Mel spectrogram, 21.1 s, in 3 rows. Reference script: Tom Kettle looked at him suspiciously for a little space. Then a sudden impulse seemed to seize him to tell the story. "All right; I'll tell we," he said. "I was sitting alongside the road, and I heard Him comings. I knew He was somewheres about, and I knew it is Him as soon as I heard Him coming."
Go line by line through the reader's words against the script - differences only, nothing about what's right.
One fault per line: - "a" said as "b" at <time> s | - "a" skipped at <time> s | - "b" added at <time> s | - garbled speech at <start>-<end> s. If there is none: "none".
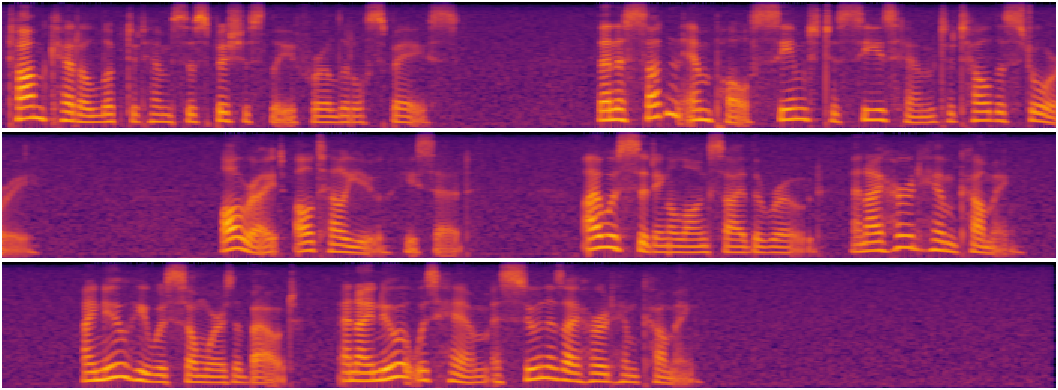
- "we" said as "you" at 9.3 s
- "comings" said as "coming" at 13.4 s
- "is" said as "was" at 16.8 s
